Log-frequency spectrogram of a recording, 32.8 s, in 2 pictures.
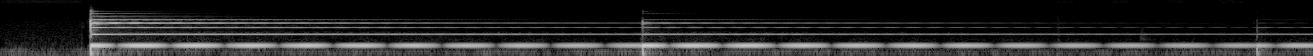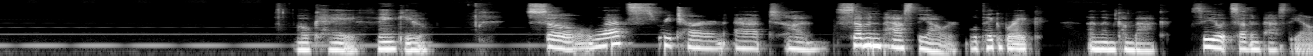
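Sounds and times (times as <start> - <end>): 
meditation bell ringing: 1.1 - 23.5
speech: 20.1 - 21.9, 23.1 - 32.8.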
